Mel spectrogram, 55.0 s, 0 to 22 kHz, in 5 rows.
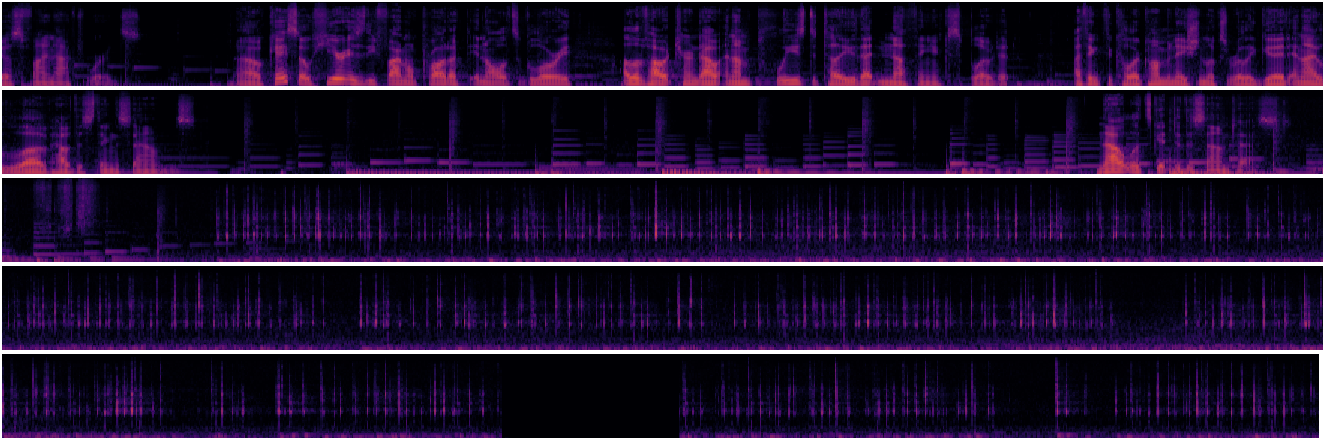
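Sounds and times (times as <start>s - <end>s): typing on mechanical keyboard: 23.8s - 48.2s, 49.7s - 55.0s.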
